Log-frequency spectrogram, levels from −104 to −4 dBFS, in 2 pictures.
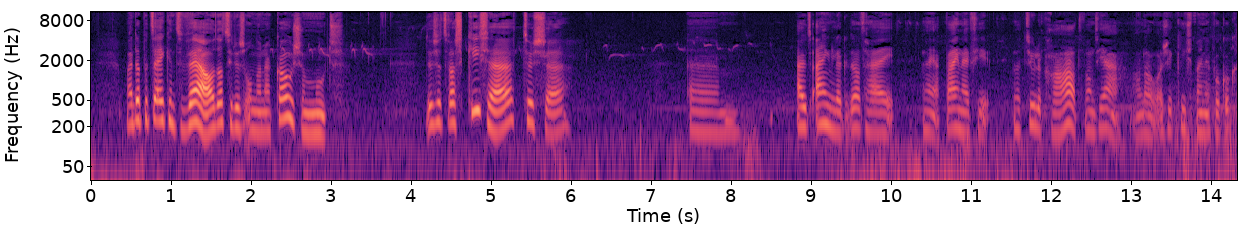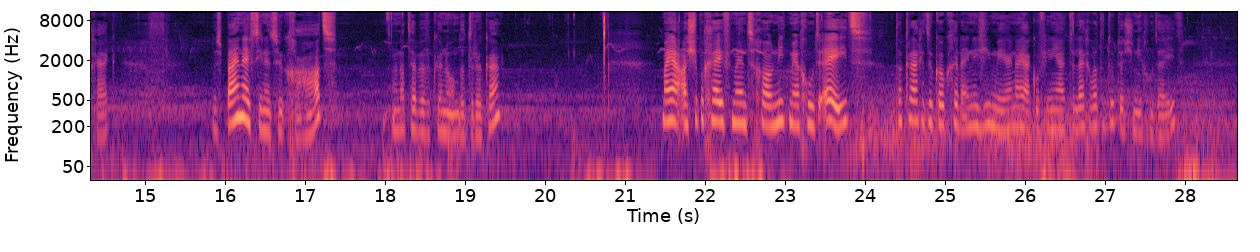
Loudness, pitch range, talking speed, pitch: -34 LUFS, 170-230 Hz, 180 wpm, 195 Hz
